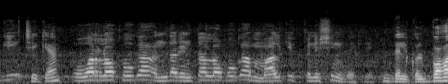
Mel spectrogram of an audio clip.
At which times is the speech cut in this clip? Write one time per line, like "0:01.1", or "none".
none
